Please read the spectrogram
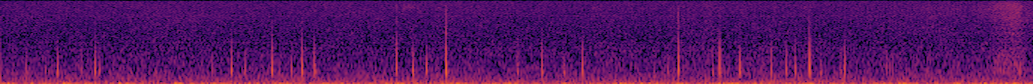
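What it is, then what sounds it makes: Silicone nail art mat. Long acrylic nail tips tap quickly with both hands on a flat, pink, thin and solid silicone nail art mat. The result is a run of soft, short, dull clicks scattered over a steady low rumble.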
